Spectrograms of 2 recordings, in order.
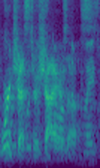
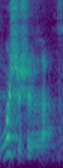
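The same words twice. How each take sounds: First: It is said slowly with each syllable clear. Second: It is said quickly and mumbled together. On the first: The speaker now knows how to pronounce it. The speaker calls it right. "but now I'm just gonna be like, oh, it's" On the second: The speaker is unsure how to pronounce it. The speaker calls it wrong. "I just always kind of just mumble my way through it or just say it really fast"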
